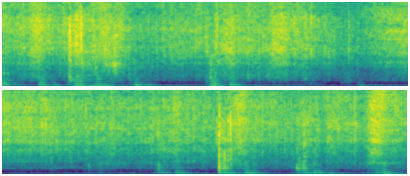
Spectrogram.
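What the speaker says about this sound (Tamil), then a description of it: "இப்போ பழப்புளியையும் எல்லா இடமும் வடிவாக கலந்தெடுக்கவும்" Tamarind being stirred into masi sambal in a pan, with scraping spoon strokes and soft irregular scrapes over a faint sizzle, close and fairly quiet, with no voices.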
